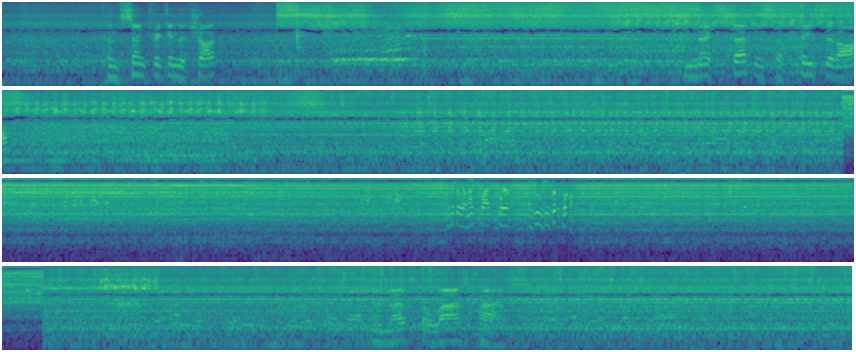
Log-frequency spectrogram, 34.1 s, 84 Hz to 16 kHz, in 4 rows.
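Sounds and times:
metal lathe whine: 3.0 - 34.0
wavering squeal: 3.2 - 4.3, 5.4 - 14.8, 16.9 - 27.3.

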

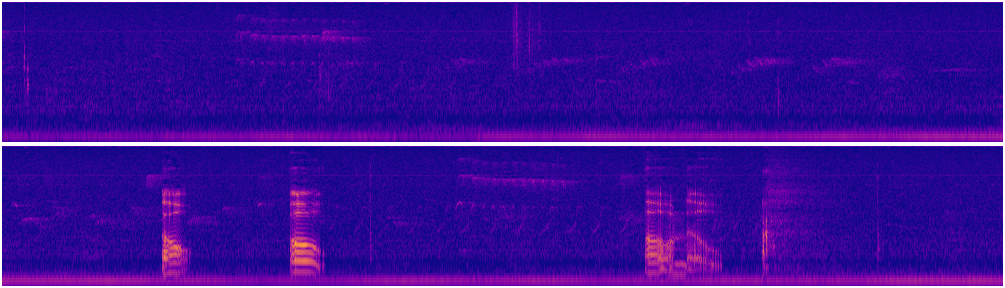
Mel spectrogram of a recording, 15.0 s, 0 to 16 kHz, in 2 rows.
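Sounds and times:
small birds chirping: 0.0 - 15.0
steady low hum: 0.0 - 15.0
bird trill: 1.7 - 13.2.

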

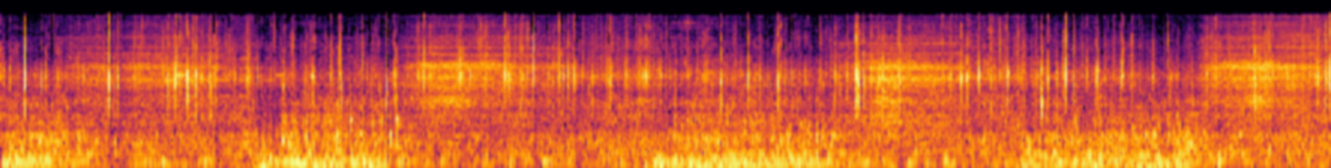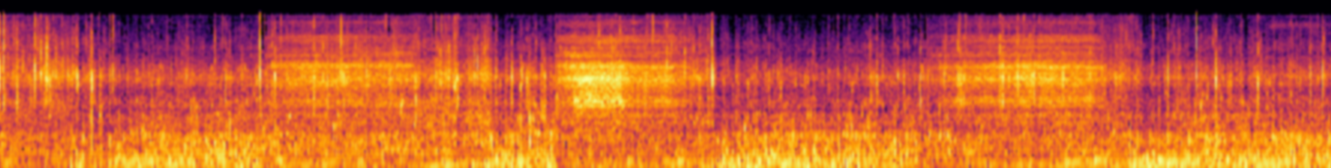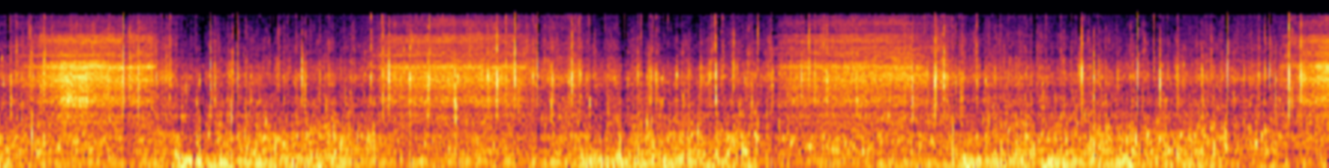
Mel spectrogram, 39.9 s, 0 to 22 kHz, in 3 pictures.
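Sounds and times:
gurgling exhaled bubbles: 0.0 - 39.9
regulator hissing inhale: 4.2 - 5.3, 8.6 - 9.6, 12.0 - 13.2, 16.1 - 17.4, 18.9 - 20.3, 22.9 - 24.4, 27.0 - 28.3, 30.4 - 32.0, 34.7 - 36.0, 39.6 - 39.9.

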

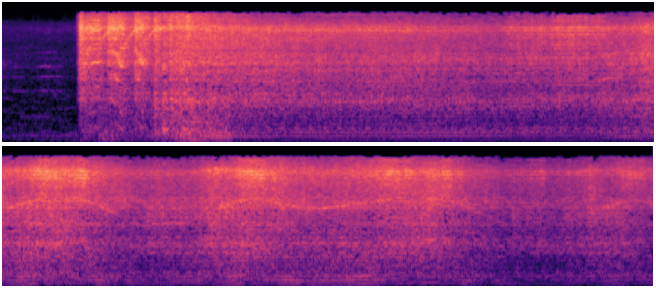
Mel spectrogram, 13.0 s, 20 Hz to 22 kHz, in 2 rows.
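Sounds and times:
car engine revving at exhaust: 3.4 - 13.0.

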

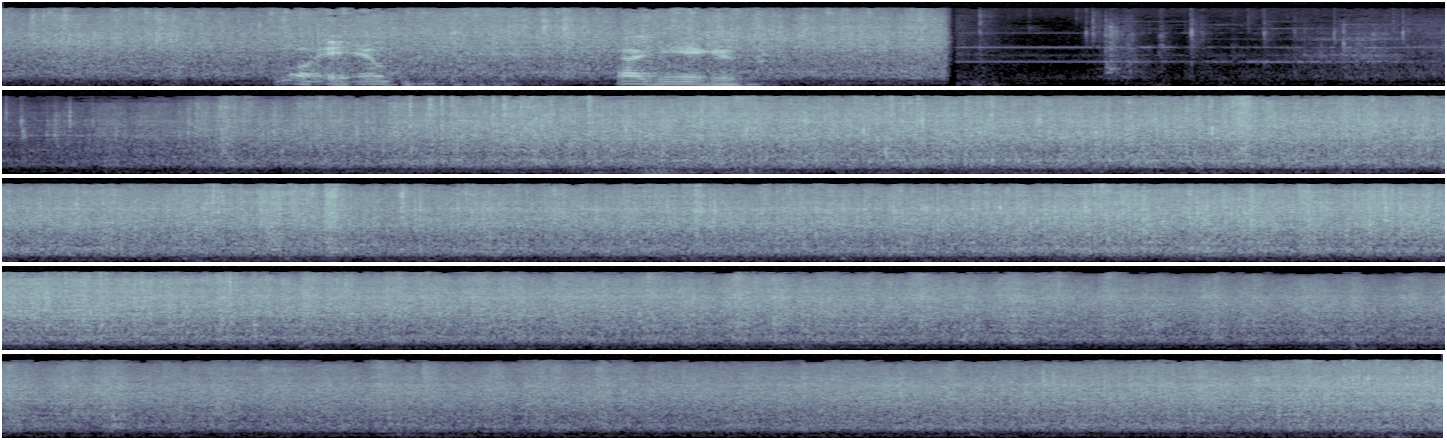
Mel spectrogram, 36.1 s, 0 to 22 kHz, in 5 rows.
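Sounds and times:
toy train wheels clattering: 0.0 - 36.0.

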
